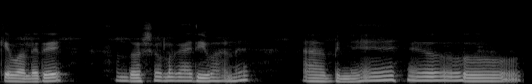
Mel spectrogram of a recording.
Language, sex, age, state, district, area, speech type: Malayalam, female, 45-60, Kerala, Kottayam, rural, spontaneous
